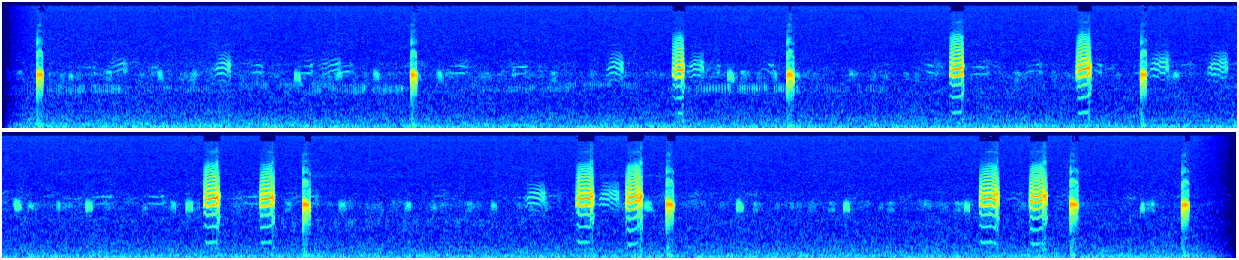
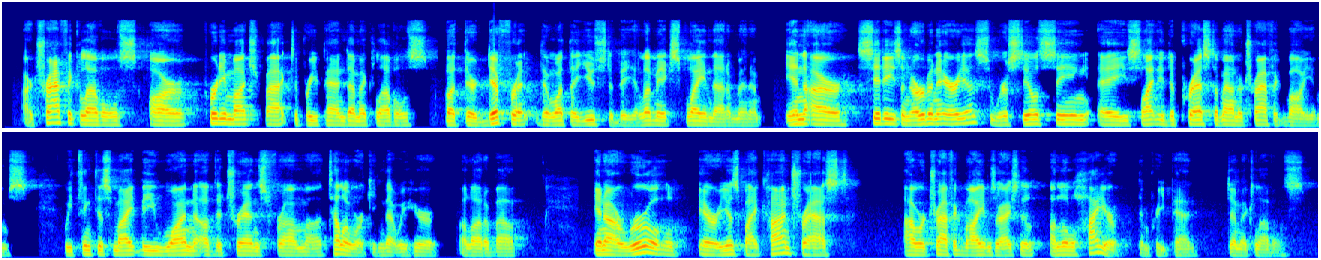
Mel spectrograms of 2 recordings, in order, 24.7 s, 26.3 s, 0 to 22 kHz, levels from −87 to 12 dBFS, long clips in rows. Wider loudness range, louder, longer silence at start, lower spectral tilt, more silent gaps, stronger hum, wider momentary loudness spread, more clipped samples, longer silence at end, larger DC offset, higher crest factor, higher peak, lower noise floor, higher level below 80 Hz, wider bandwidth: first, 10 LU vs 5 LU; first, -15 LUFS vs -20 LUFS; first, 0.35 s vs 0.2 s; second, 1.5 dB/octave vs -4.5 dB/octave; neither; neither; about the same, 13 LU vs 12 LU; neither; first, 0.45 s vs 0.15 s; neither; about the same, 22 dB vs 20 dB; about the same, 0 dBFS vs 0 dBFS; second, -47 dBFS vs -56 dBFS; first, -56 dBFS vs -68 dBFS; first, 19.5 kHz vs 12.5 kHz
